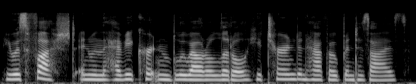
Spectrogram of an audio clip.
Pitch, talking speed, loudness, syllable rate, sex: 215 Hz, 275 wpm, -19 LUFS, 6.6 syllables/s, female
